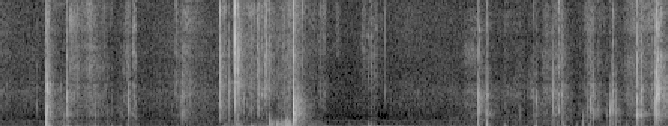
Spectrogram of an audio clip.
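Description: Long-nailed fingers handle a small, hollow, pink glossy vinyl Hello Kitty cosmetic pouch, pulling its zipper and opening it. Sharp crinkling clicks and taps scatter across the clip, with a louder rasping zip swell near the middle. A faint steady hum runs underneath.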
